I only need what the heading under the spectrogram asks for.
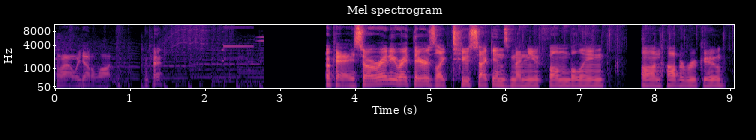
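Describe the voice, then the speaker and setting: A man's voice: lowish voice, steady tone, unhurried, long pauses, fairly bright tone, smooth, soft background music. A man casually reviewing his own speedrun, talking loosely with plenty of "like" fillers. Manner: rambling, loose, with frequent "like" fillers. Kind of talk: casual commentary over gameplay.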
